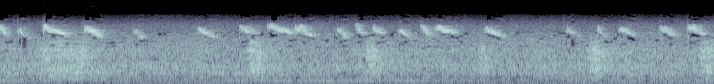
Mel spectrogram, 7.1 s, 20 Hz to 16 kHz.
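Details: Caged white-eye (puteh) singing in the hand in Singapore, January 2018. It gives a lively run of thin, high, down-slurred chirps in clusters of two or three, with faint soft background noise between phrases.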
